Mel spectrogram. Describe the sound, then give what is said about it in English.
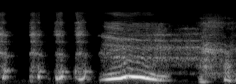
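A voice imitates a whooping cough from pertussis, giving four quick, sharp coughs and then a long, loud whooping intake of breath that rises and then falls in pitch, ending with a brief further sound. “the P or pertussis, whooping cough, that's also something they occasionally see, and you're probably more familiar with that because they have that whooping sound, they go,”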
